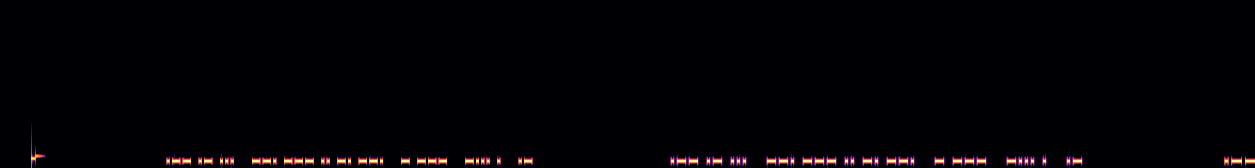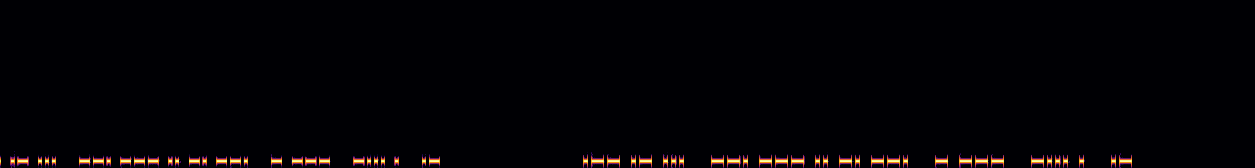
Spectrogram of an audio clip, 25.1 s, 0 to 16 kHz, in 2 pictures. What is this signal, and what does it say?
Morse code, heard as a keyed tone, about 36 wpm, 700 Hz. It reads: WAS GOING TO BE A WAS GOING TO BE A WAS GOING TO BE A WAS GOING TO BE A
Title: Speed-Racing - Sets of 5 Words 30wpm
